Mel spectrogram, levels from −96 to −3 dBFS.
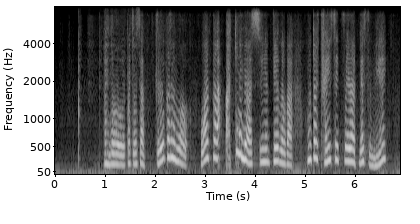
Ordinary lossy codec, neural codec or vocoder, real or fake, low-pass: Opus, 16 kbps; codec, 16 kHz, 0.5 kbps, FreqCodec, smaller model; fake; 7.2 kHz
